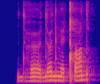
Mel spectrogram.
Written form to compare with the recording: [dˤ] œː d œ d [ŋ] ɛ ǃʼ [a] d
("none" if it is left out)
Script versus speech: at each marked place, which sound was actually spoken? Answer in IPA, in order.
dʱ, ŋ, ɑ

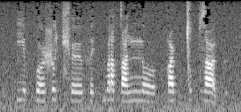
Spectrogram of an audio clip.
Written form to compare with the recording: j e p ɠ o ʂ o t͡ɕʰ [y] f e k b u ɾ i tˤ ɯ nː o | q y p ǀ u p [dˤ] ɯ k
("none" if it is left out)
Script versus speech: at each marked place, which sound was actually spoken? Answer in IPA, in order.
ø, zˤ

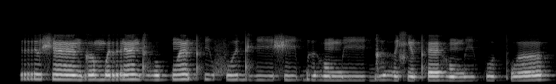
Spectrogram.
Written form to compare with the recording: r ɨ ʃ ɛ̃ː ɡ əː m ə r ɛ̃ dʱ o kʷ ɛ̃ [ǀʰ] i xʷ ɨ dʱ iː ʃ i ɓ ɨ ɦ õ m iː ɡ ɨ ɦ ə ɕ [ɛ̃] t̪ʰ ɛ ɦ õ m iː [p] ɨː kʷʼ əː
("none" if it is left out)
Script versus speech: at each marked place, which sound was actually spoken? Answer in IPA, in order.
t̪ʰ, ɛ̃, kʷ

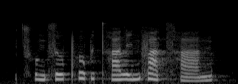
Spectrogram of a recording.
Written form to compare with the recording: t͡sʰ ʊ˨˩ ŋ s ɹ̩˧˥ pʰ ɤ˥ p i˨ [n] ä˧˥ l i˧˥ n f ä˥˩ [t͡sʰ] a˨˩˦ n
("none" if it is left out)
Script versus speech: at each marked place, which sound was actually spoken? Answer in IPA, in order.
t̪ʰ, t͡sʰ

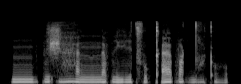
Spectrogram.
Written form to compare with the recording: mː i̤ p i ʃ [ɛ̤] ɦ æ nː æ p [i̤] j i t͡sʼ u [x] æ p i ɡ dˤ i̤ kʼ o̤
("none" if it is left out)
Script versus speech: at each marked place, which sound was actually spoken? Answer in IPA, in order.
æ̤, i, kʼ

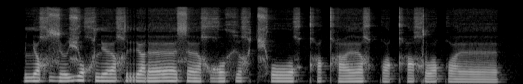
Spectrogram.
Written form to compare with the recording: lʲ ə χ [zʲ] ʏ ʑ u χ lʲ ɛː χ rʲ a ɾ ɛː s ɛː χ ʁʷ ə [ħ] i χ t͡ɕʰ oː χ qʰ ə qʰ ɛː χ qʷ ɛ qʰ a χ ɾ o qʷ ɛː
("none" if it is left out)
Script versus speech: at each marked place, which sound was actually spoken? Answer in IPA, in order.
z, x

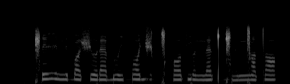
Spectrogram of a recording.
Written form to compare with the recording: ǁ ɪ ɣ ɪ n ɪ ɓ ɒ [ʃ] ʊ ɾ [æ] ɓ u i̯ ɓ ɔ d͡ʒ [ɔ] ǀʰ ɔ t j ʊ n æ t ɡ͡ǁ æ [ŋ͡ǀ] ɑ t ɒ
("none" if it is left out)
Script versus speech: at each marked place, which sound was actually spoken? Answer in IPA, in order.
ʃ, æ, ʊ, ŋ͡ǀ

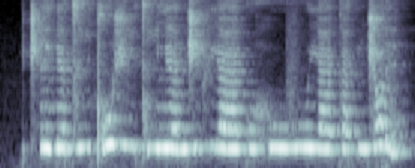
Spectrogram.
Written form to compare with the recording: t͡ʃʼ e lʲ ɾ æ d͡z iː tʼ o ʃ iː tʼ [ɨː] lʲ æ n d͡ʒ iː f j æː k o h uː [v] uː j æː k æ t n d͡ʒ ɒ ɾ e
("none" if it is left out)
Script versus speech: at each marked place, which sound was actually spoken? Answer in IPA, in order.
iː, v

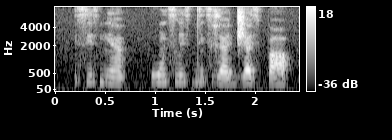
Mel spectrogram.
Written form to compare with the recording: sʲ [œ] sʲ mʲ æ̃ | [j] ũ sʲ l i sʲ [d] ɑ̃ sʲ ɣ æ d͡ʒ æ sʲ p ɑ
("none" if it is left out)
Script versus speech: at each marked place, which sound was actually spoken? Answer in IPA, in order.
æ, w, dʲ

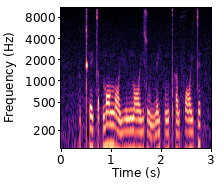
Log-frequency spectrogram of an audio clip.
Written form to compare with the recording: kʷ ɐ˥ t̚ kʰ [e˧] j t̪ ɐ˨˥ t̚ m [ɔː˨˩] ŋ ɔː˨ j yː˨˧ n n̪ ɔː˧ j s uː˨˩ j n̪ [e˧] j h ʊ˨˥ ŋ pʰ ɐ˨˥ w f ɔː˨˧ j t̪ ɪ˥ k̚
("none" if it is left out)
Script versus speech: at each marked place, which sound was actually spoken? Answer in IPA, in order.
e˧, ɔː˥, e˧

